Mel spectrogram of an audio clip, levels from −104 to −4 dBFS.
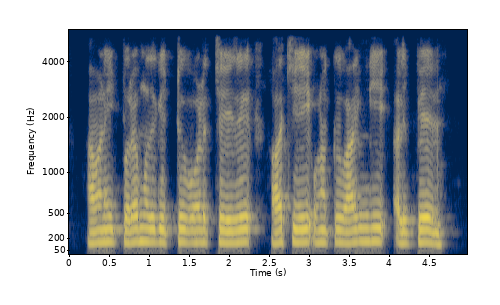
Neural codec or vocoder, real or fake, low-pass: codec, 16 kHz, 6 kbps, DAC; fake; 5.4 kHz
